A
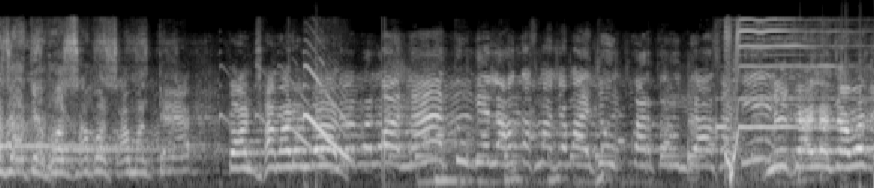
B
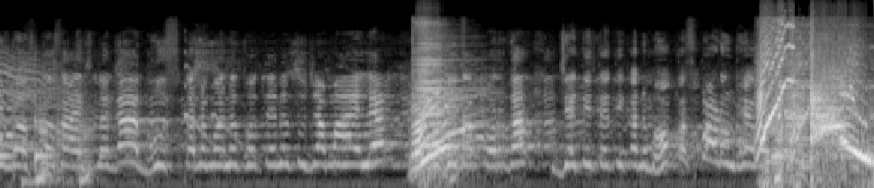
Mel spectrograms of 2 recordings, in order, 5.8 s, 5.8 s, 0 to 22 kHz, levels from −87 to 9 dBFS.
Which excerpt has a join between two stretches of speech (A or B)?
A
